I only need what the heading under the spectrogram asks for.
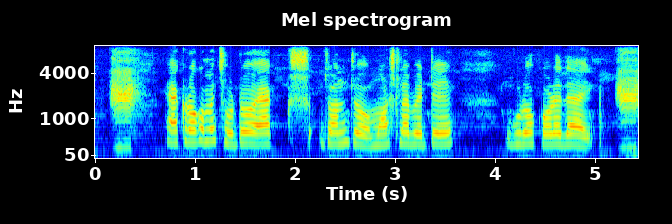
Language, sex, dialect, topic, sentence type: Bengali, female, Northern/Varendri, agriculture, statement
